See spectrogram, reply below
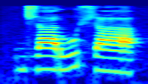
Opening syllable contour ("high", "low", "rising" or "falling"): low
